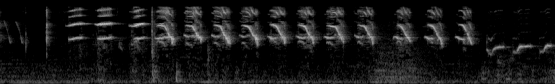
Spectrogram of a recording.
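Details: Mountain flycatcher (tledekan gunung) in energetic song meant as a lure for other birds: a few clear whistles, then a long, evenly spaced run of sharp high notes about three per second, ending in lower wavering whistles.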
